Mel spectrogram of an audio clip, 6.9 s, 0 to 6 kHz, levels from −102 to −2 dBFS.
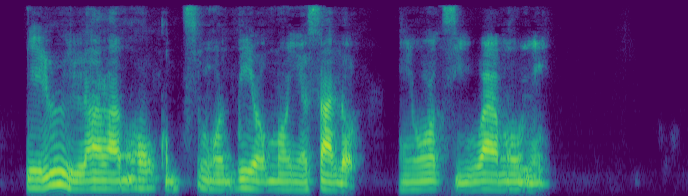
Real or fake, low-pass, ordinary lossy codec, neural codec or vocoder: fake; 5.4 kHz; MP3, 48 kbps; codec, 24 kHz, 1 kbps, SNAC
